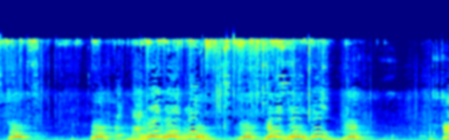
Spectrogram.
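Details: Jindo dog Cheondori, tied outside in cold weather, lets out quick arched yelping barks, single yips and short clustered runs spread across a few seconds.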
